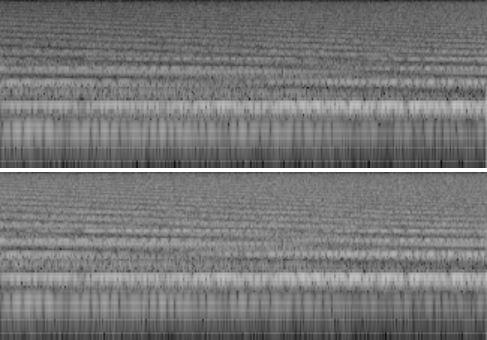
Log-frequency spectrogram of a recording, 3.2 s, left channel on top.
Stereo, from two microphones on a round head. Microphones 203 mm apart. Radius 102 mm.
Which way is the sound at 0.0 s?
65° right (ahead or behind).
